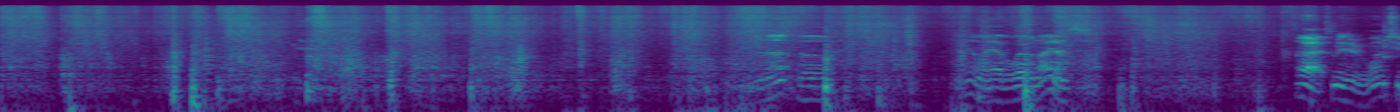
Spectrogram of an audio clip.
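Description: Hands rummaging through a cardboard box of foam packing peanuts: continuous rustling with scattered knocks.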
